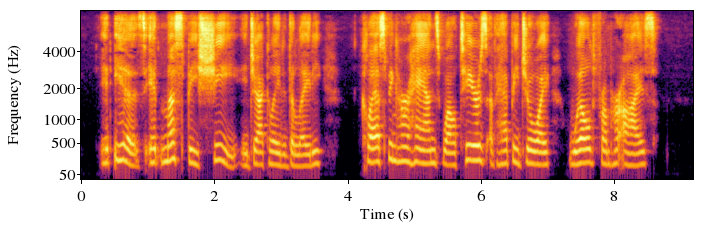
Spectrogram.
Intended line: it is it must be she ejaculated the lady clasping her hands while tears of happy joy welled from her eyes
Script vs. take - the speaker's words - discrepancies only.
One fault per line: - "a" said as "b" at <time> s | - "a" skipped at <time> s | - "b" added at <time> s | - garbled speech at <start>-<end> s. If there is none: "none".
none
